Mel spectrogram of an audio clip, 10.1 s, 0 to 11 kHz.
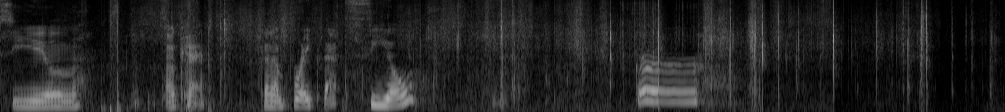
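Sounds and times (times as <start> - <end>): paper rustling and crinkling: 1.0 - 10.0.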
